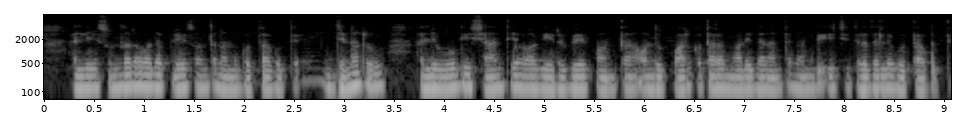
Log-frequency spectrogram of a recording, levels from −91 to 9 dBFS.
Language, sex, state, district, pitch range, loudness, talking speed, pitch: Kannada, male, Karnataka, Bellary, 115-125 Hz, -33 LUFS, 140 wpm, 120 Hz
